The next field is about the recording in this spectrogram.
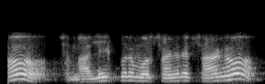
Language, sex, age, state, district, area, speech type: Odia, male, 60+, Odisha, Boudh, rural, conversation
